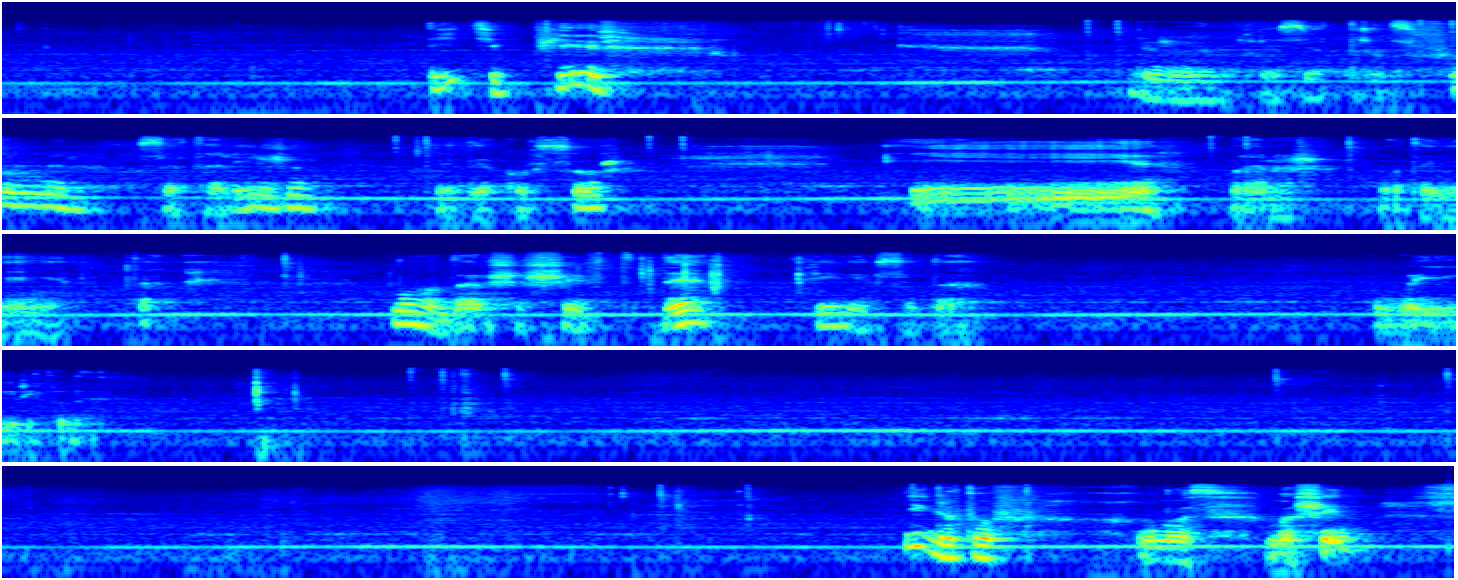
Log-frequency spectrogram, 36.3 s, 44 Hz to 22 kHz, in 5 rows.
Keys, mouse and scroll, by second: 5.5-13.6 drag, 14.0-17.1 middle drag, 17.9 shift+d, 24.4-27.4 middle drag, 28.3-29.1 scroll down 2, 29.1-32.1 middle drag, 32.8-33.4 scroll up 2, 33.7 click, 34.2-36.3 middle drag.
